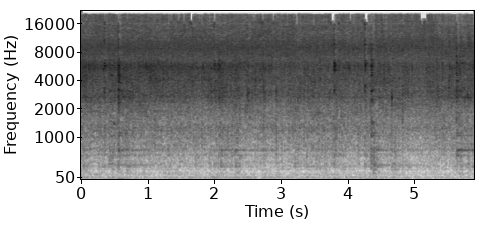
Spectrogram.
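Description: Cauliflower pieces fry for a koi fish curry, crackling and sizzling steadily in hot oil in a pan, a close, even hiss with a few sharper pops and no talking.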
